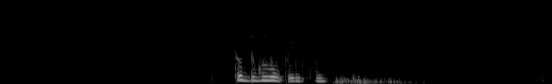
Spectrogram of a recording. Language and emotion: Russian, neutral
